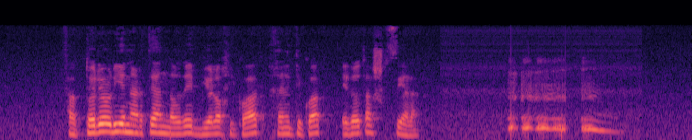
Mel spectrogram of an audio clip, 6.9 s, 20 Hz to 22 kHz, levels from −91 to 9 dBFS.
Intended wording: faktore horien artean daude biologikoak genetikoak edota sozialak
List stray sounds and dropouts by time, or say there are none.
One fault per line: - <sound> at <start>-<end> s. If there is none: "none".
- throat clearing at 5.1-6.3 s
